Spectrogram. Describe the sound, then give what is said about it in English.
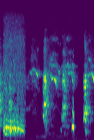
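A single loud, explosive sneeze bursts out, followed by a few short, breathy vocal sounds rising and falling in pitch. “God bless you.”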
